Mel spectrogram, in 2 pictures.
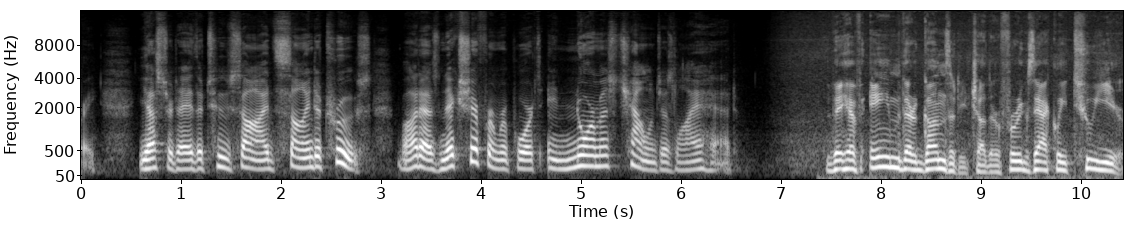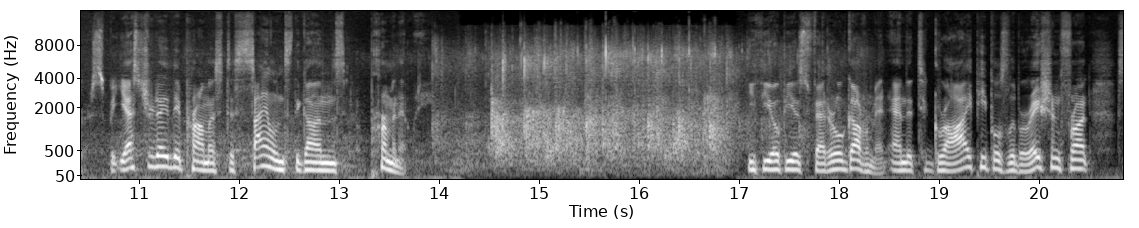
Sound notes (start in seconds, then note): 13.7 applause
